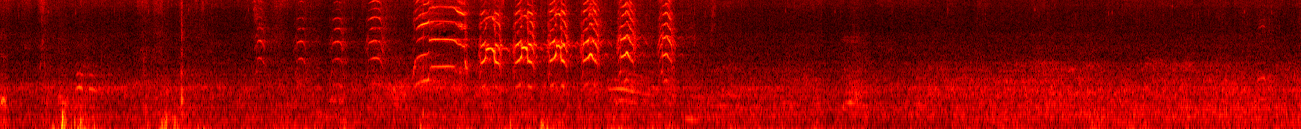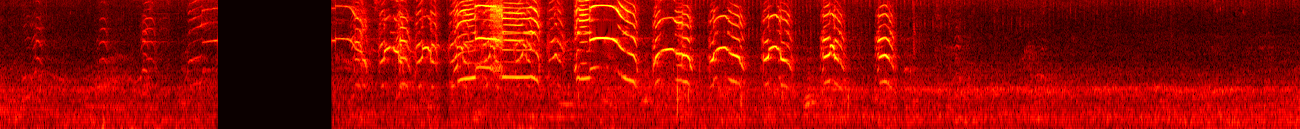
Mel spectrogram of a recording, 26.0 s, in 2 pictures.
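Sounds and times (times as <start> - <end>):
bird squawking: 16.4 - 22.1.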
